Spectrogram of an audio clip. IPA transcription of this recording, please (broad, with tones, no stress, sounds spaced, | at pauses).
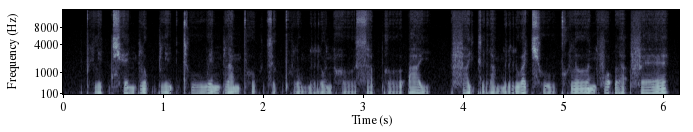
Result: pʰ l i˨˩ t̚ t͡ɕʰ e˧ n p l o˥˩ k̚ p l i˨˩ ʔ tʰ uː˦˥ w e˥˩ n p l a˥˩ m pʰ o˥˩ k̚ s ɯ˨˩ k̚ pʰ l o˩˦ m r o˧ n h ɤː˨˩ s a˨˩ p̚ k ɤː˩˦ ʔ a˥˩ j | f a˩˦ j k r a˩˦ m r u˦˥ a̯ t͡ɕʰ uː˩˦ kʰ l ɤː˥˩ n f ɔ˦˥ ʔ l a˨˩ ʔ f ɛː˦˥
